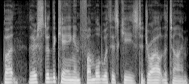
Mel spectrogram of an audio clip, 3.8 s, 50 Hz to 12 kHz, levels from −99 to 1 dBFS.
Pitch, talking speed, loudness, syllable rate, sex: 115 Hz, 235 wpm, -16 LUFS, 5.0 syllables/s, male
